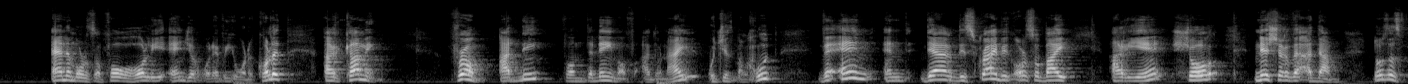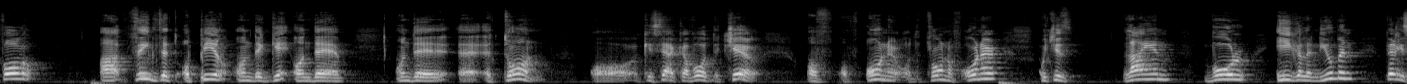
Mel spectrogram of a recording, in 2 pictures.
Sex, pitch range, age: male, 150-225 Hz, 50-69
